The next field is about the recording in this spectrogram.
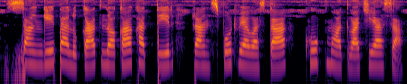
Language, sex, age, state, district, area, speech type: Goan Konkani, female, 18-30, Goa, Sanguem, rural, spontaneous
